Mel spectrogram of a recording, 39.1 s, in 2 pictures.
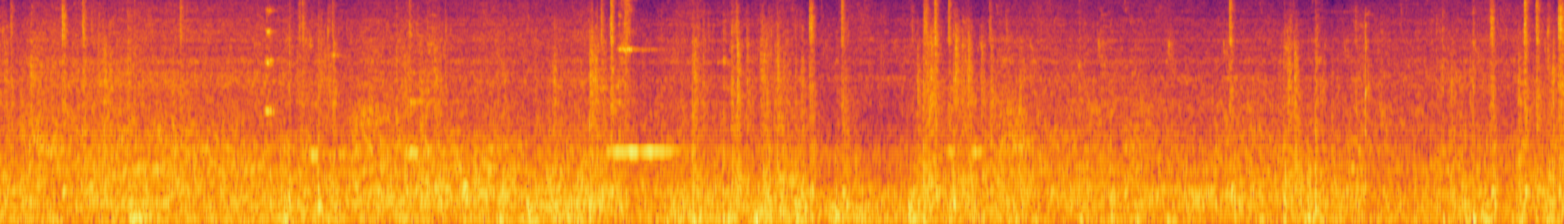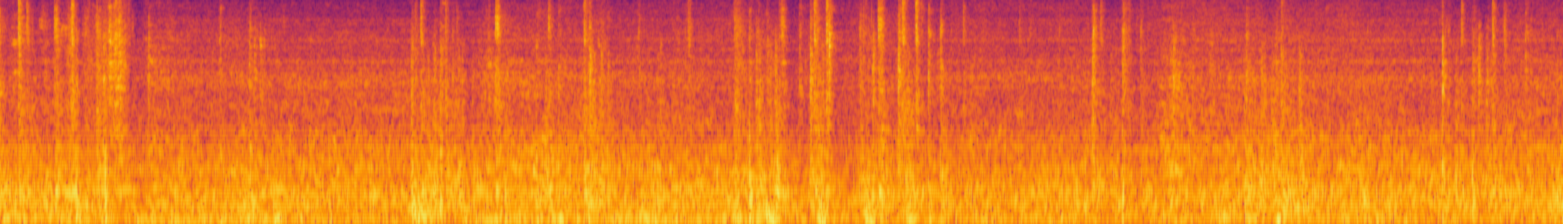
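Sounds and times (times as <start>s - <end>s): railway carriage rumbling: 0.0s - 39.0s
wheels clicking over rail joints: 0.0s - 39.0s
wheel squeal: 3.3s - 5.6s, 7.5s - 8.8s.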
